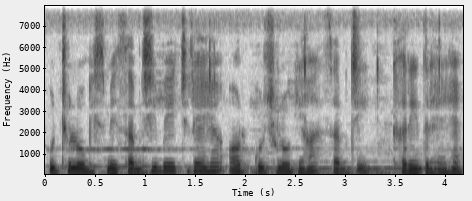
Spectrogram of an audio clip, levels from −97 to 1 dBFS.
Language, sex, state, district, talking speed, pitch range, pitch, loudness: Hindi, female, Chhattisgarh, Raipur, 215 wpm, 160-180 Hz, 175 Hz, -17 LUFS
